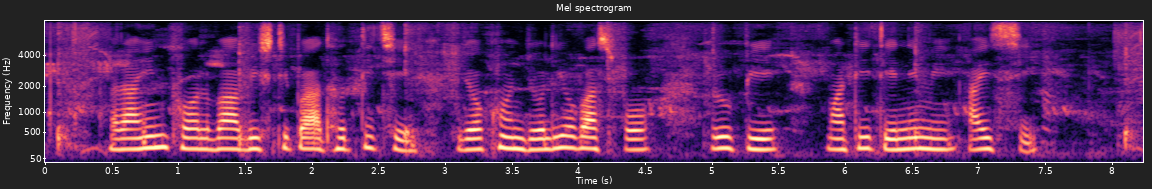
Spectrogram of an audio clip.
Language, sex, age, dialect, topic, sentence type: Bengali, female, 25-30, Western, agriculture, statement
